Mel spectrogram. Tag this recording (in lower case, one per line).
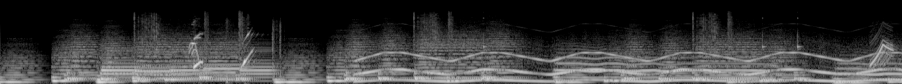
music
